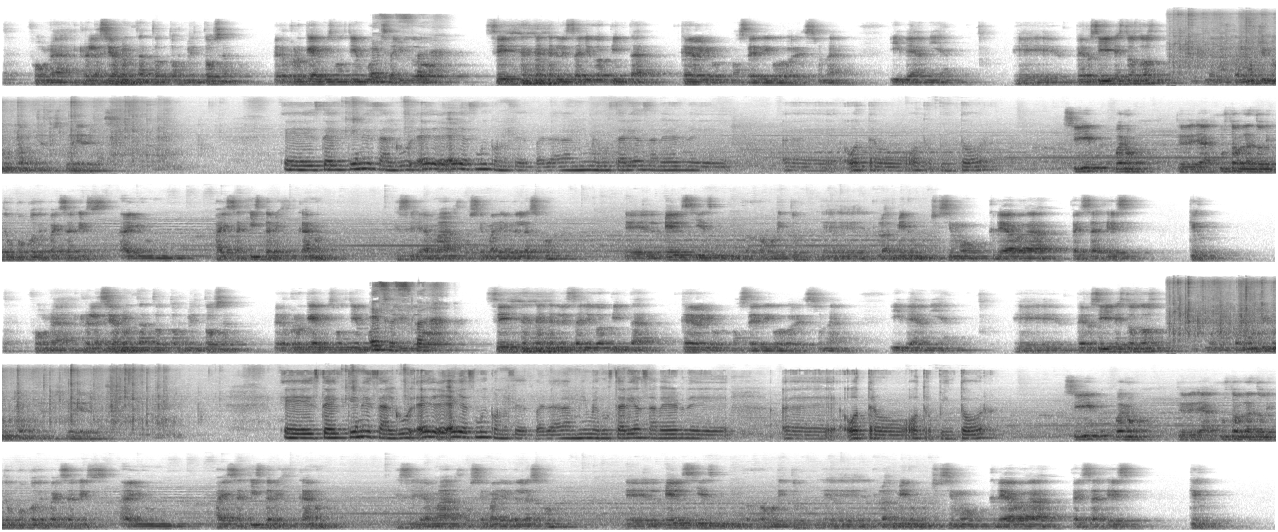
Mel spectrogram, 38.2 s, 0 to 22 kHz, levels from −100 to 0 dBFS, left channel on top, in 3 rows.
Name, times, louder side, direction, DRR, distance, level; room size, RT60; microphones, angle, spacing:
voice 1, 0.3-2.3 2.7-4.4 4.9-6.5 6.8-8.4 8.9-9.5 10.1-11.6 11.9-13.9 23.4-24.1 24.5-27.2 27.6-28.7 29.4-31.0 31.7-36.7 37.3-37.5, left 1 dB, 85° left, 2.8 m, -26 dB
voice 2, 3.7-4.4 15.0-22.7, right 4 dB, 75° right, 0.5 m, -24 dB
sound 1, 11.6-19.3, right 7 dB, 45° right, 1.1 m, -39 dB
sound 2, 18.6-34.8, left 1 dB, 35° left, 1.8 m, -41 dB
7.1 x 5.7 x 4.7 m
head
